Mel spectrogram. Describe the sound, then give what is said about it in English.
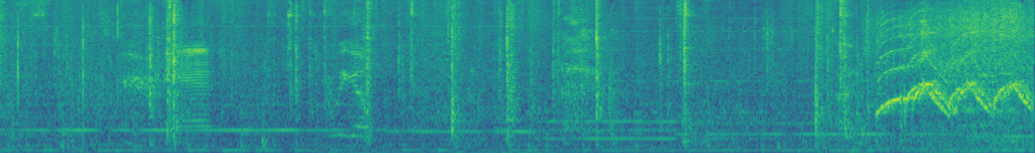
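An ambulance siren breaks into a rising-and-falling wail near the end as the ambulance races off toward a waiting aircraft with idling propellers, over a busy background with a steady low hum and scattered knocks. “The ambulance races off towards the waiting aircraft that has its propellers idling.”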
